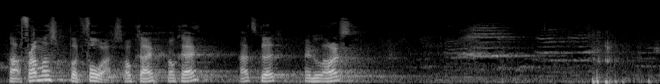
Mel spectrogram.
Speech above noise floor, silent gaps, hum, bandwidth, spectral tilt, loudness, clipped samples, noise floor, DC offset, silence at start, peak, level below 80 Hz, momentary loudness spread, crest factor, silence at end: 26 dB; none; none; 10 kHz; -7 dB/octave; -22 LUFS; under 0.1%; -47 dBFS; under 0.1%; 0.1 s; -4 dBFS; -54 dBFS; 22 LU; 20 dB; 0 s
